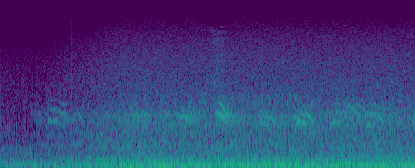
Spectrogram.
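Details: Wild Eurasian wigeon in December on the Kanto Plain, Japan: repeated short whistled calls, several overlapping, rising then falling, over steady low rumbling background noise.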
